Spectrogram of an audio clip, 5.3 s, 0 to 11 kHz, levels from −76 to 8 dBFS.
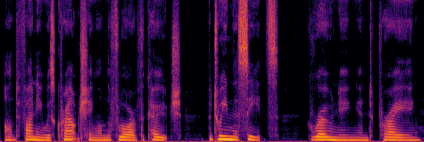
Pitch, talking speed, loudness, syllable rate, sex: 205 Hz, 180 wpm, -16 LUFS, 4.4 syllables/s, female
